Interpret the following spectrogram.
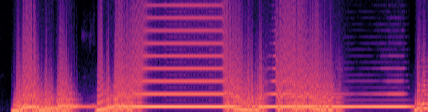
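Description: A man's amplified voice singing in phrases in a folk-theatre style. An accompanying instrument holds one steady high note under it from about two seconds in.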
